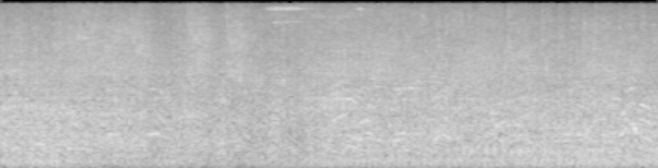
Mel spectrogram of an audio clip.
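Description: Several small minibike engines running together, mixed with crowd chatter.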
